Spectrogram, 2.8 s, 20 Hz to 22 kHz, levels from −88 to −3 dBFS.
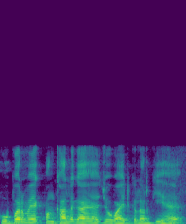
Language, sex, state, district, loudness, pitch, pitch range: Hindi, male, Jharkhand, Deoghar, -19 LUFS, 160 Hz, 150-170 Hz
